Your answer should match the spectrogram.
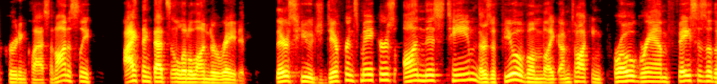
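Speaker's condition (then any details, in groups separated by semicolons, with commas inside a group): No condition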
